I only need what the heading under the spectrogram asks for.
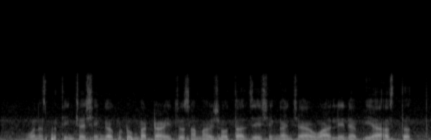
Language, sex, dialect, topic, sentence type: Marathi, male, Southern Konkan, agriculture, statement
